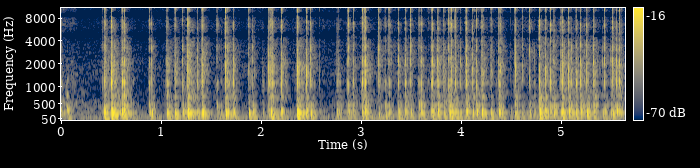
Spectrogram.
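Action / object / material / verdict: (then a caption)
tap / hardcover book with paper dust jacket / paper, board / none. Long nails tap and scratch the glossy paper dust jacket of the hardcover novel "Graceling," which is resting on a carpet. A quiet, rapid series of short, dry clicks with brief scratchy brushes, each with a low body and a bright edge and almost no ring, speeds into a denser patter toward the end.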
